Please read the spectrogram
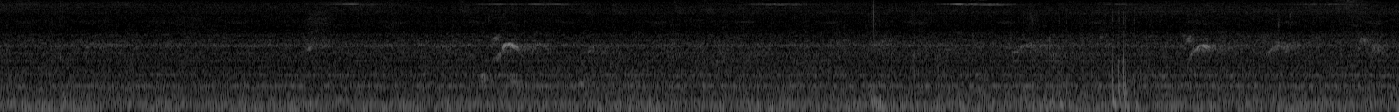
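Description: A New Jersey Transit commuter train of bi-level coaches approaching, a steady low rumble with a faint steady tone above it. A few short bird chirps come through about two and a half and six seconds in.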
